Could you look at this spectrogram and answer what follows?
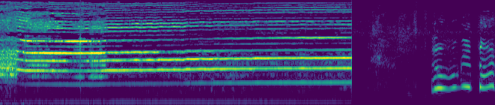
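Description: A rooster crows in a long, loud, sustained call, followed after a brief drop by a shorter warbling cry near the end.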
